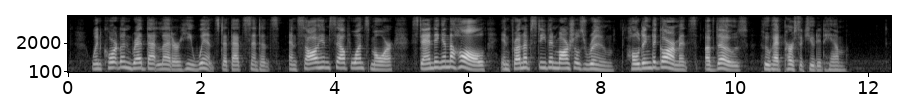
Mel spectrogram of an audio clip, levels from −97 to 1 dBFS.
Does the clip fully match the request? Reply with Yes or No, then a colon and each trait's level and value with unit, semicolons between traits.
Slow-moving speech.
No: average, 160 wpm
